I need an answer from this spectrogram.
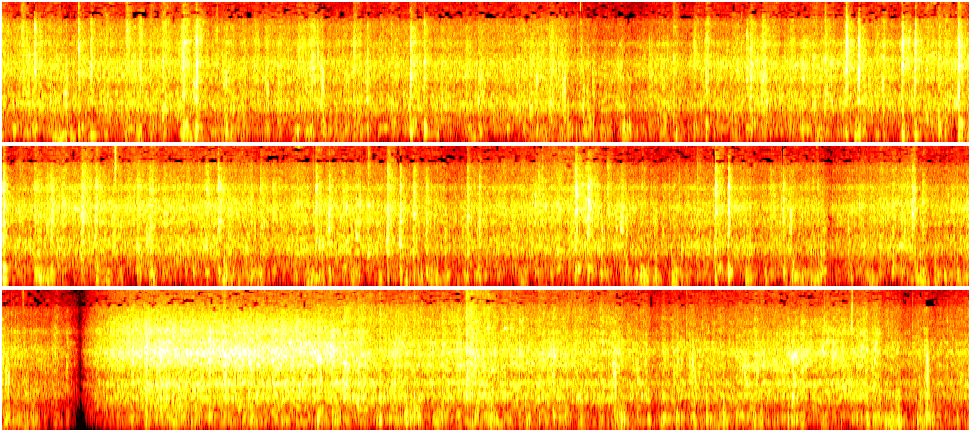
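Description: Passenger express train running at speed, heard from an open coach window: a steady rumble with quick clicks and clatter of the wheels on the rails, mixed with wind on the microphone. The sound cuts out for an instant about fifteen seconds in, then carries on with more hiss.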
